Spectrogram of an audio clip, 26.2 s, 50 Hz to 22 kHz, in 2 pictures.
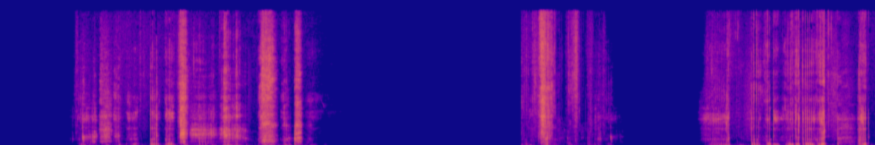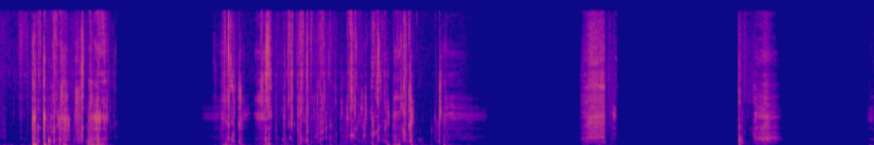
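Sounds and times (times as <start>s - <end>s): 
French Bulldog giving rough snorting grunts: 1.2s - 4.7s, 10.6s - 14.9s, 16.4s - 19.4s.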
